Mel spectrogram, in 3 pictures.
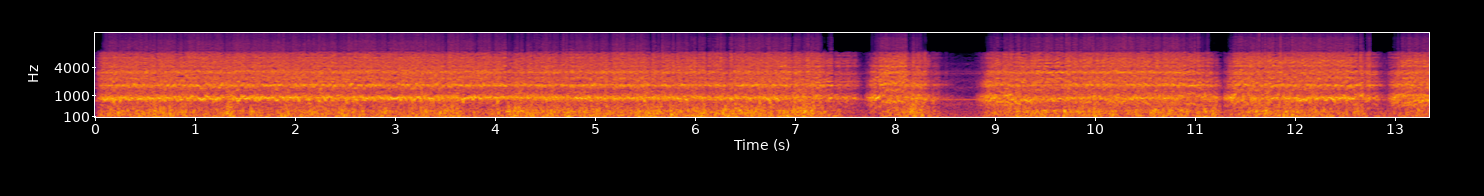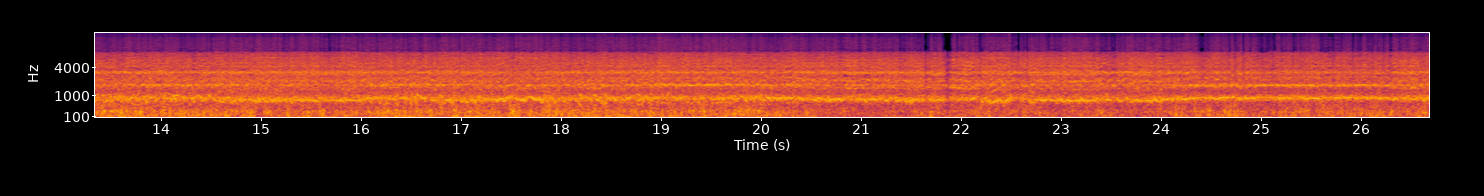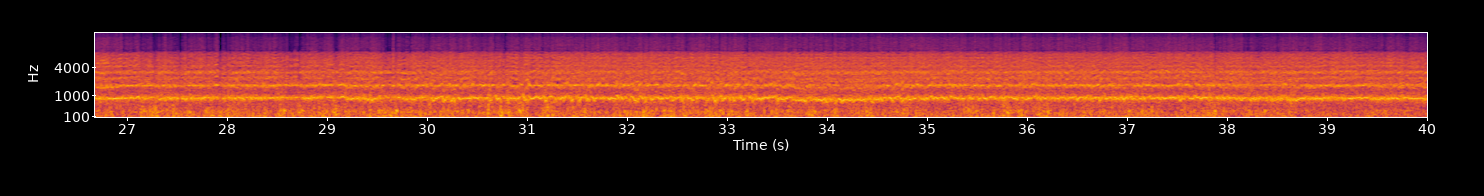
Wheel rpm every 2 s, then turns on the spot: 230, 230, 240, 170, 90, 150, 140, 190, 200, 190, 200, 200, 230, 220, 230, 200, 200, 210, 230, 230.
none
